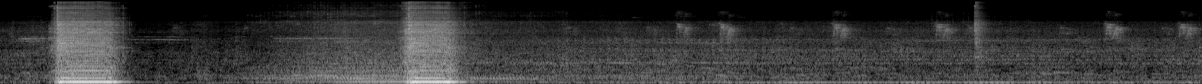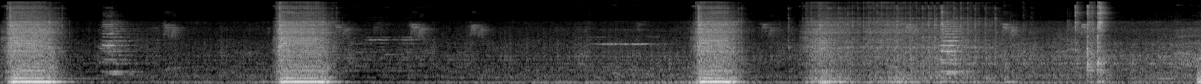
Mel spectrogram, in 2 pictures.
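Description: A sewing machine stitches a collar neck blouse in short loud bursts, about six whirring runs of a second or so each, separated by quiet pauses while the fabric is handled, close to the microphone.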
